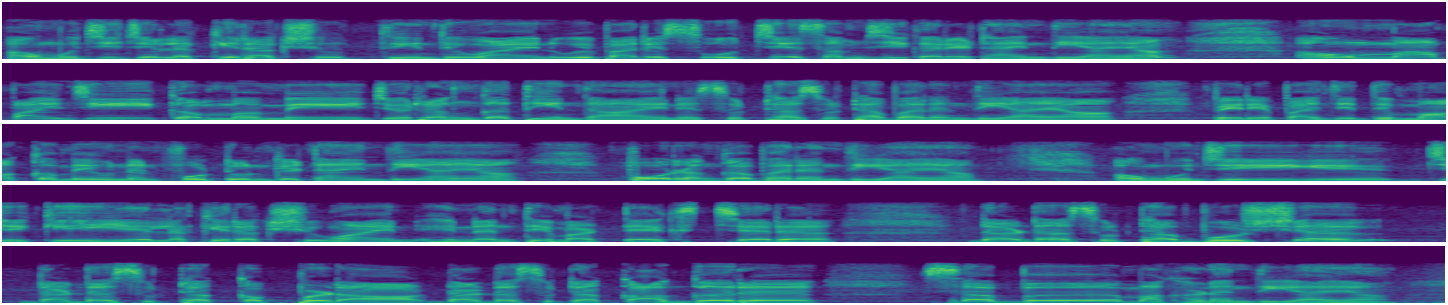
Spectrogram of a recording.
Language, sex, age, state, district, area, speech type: Sindhi, female, 30-45, Rajasthan, Ajmer, urban, spontaneous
